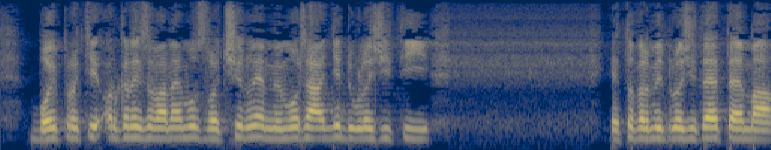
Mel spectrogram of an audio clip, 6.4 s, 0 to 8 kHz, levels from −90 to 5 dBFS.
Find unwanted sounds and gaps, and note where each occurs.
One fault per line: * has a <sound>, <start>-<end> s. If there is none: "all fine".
all fine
